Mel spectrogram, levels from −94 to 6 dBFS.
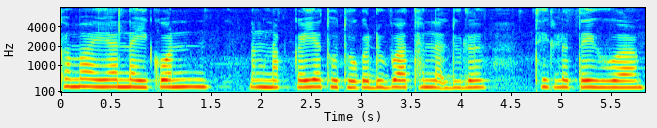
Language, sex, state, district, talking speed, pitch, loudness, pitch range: Wancho, female, Arunachal Pradesh, Longding, 145 wpm, 235 Hz, -16 LUFS, 230-245 Hz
